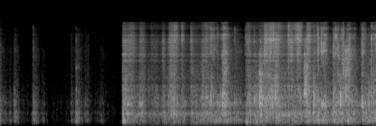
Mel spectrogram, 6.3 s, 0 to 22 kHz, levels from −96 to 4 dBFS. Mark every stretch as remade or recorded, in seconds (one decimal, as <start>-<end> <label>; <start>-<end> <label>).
0.0-1.9 recorded; 1.9-3.5 remade; 3.5-4.1 recorded; 4.1-5.3 remade; 5.3-6.3 recorded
